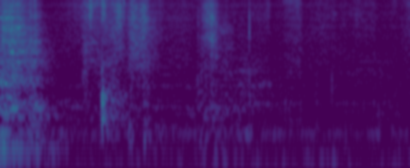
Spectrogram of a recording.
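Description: Near silence with faint handling sounds: a light click about a second in and soft rustles of cotton fabric being arranged at a sewing machine.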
